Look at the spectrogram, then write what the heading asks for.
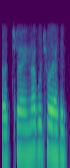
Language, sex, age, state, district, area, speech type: Punjabi, male, 18-30, Punjab, Patiala, urban, conversation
